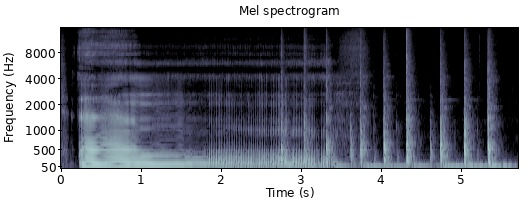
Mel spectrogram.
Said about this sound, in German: Können Sie, kann man so einen Takt hier klopfen oder so? 21/16?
